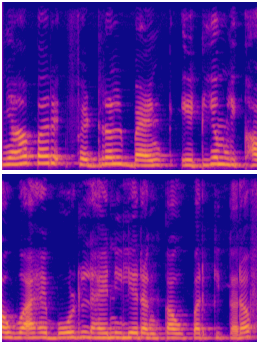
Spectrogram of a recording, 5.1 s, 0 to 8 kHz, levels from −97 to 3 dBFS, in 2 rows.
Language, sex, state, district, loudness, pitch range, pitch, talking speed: Hindi, female, Uttar Pradesh, Deoria, -24 LUFS, 225-285 Hz, 245 Hz, 200 wpm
